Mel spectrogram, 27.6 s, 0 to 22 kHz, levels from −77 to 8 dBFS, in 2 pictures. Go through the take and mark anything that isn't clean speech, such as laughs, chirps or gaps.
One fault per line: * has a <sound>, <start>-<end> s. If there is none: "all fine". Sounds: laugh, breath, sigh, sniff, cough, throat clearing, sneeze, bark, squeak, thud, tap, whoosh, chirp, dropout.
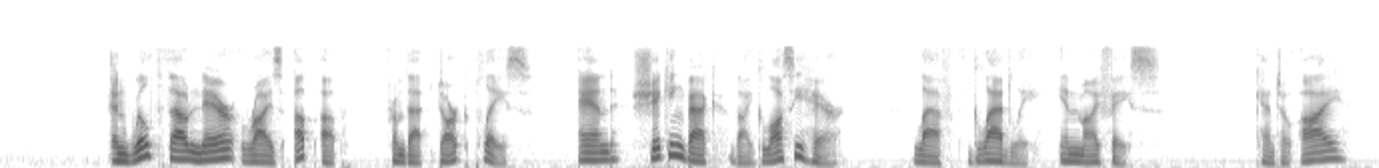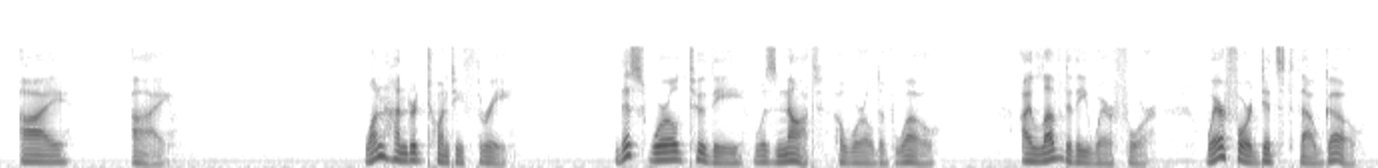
all fine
